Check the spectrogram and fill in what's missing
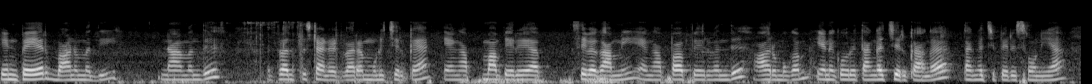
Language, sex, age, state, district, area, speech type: Tamil, female, 18-30, Tamil Nadu, Tiruvannamalai, rural, spontaneous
